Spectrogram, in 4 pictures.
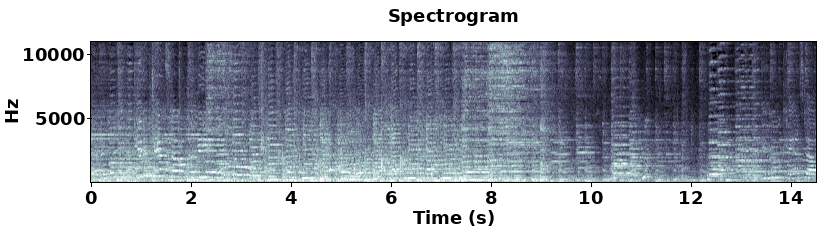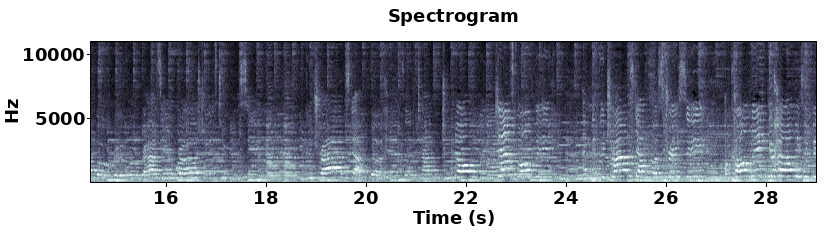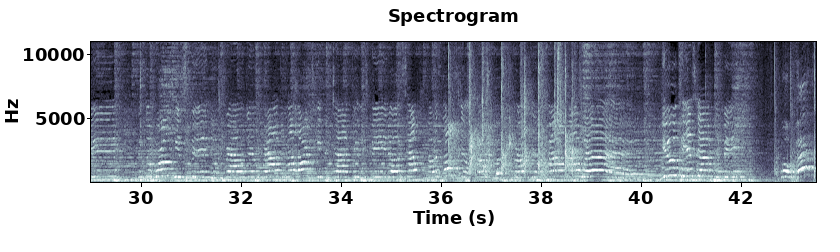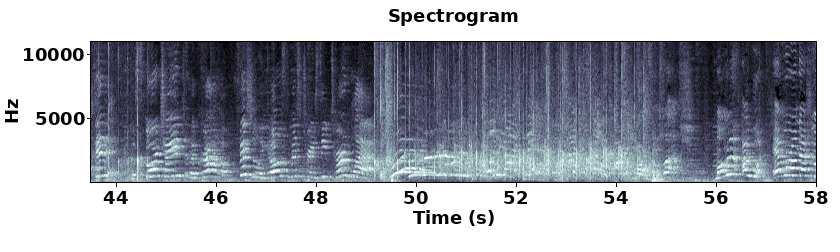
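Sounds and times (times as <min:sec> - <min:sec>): child singing: 0:00.0 - 0:03.8, 0:13.4 - 0:42.1
backing music: 0:00.0 - 0:50.5
scattered hand claps: 0:02.6 - 0:07.0, 0:36.0 - 0:39.0, 0:42.6 - 0:44.7, 0:49.1 - 0:55.0.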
